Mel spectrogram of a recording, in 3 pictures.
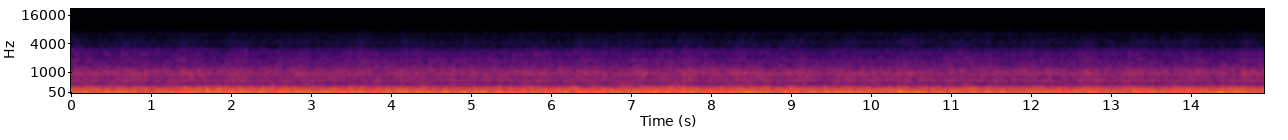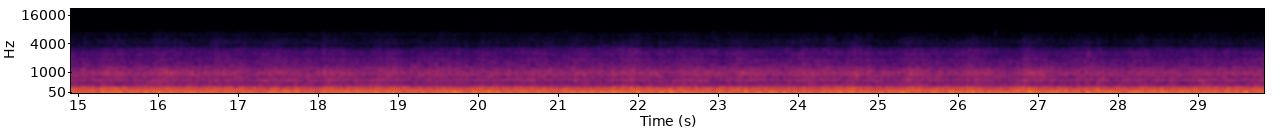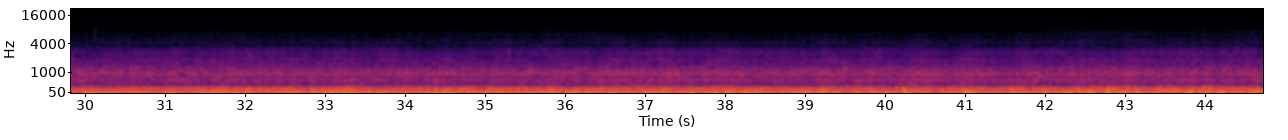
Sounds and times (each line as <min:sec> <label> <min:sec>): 0:00.0 water frowing out pf the dam 0:44.7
